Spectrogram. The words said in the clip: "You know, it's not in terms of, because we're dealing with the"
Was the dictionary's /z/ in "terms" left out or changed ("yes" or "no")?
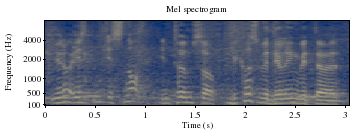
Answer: yes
